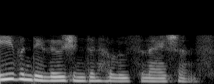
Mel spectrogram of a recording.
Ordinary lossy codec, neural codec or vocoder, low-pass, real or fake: AAC, 16 kbps; codec, 16 kHz in and 24 kHz out, 0.4 kbps, LongCat-Audio-Codec, two codebook decoder; 7.2 kHz; fake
